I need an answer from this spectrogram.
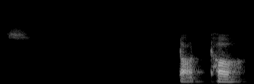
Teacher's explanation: हाँ वो जो है ठ तो अघोष है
